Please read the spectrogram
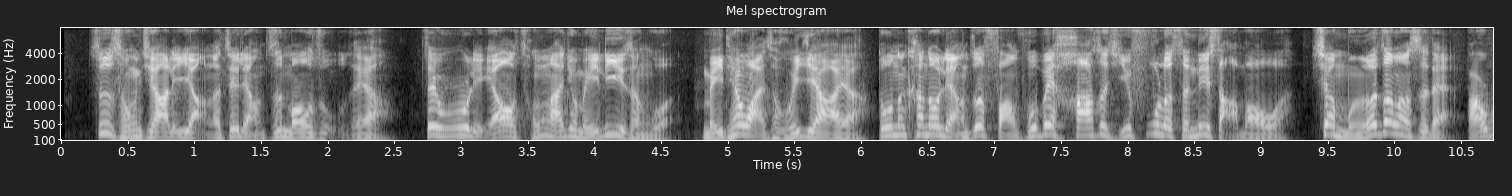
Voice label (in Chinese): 东北话 自媒体; 吸尘器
